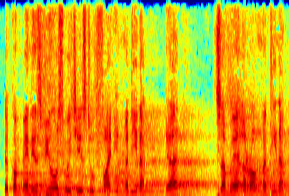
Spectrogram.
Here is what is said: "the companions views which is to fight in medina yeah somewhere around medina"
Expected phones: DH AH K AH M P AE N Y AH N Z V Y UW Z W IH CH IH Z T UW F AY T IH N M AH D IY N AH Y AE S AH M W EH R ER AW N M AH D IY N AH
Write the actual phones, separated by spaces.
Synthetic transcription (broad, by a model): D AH K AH M P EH N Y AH N S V Y UW S W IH CH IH S T UW F AY T IH N M AH D IY N AH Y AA S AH M W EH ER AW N M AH D IY N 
